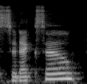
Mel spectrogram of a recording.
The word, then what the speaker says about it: Sodexo: So number 23, I hope you pronounce this correctly, is Sodexo.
